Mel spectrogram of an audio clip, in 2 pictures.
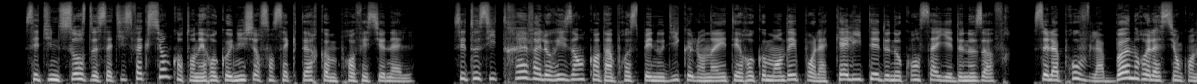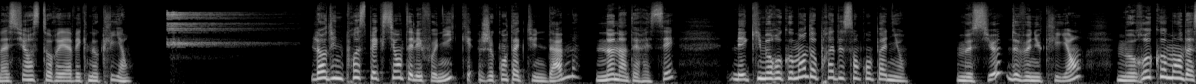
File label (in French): E-Learning; Credit Agricole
